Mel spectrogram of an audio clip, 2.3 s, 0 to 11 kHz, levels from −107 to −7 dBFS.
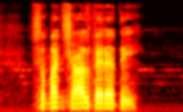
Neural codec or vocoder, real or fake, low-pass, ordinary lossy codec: vocoder, 44.1 kHz, 128 mel bands every 512 samples, BigVGAN v2; fake; 9.9 kHz; AAC, 32 kbps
